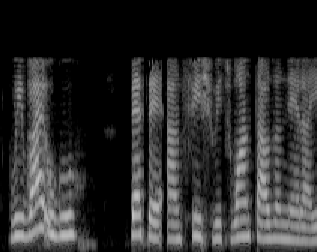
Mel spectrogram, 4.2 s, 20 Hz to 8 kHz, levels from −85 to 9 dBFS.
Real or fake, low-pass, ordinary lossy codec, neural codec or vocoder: fake; 7.2 kHz; AAC, 16 kbps; codec, 16 kHz, 16 kbps, FunCodec, trained on LibriTTS, 50 frames a second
